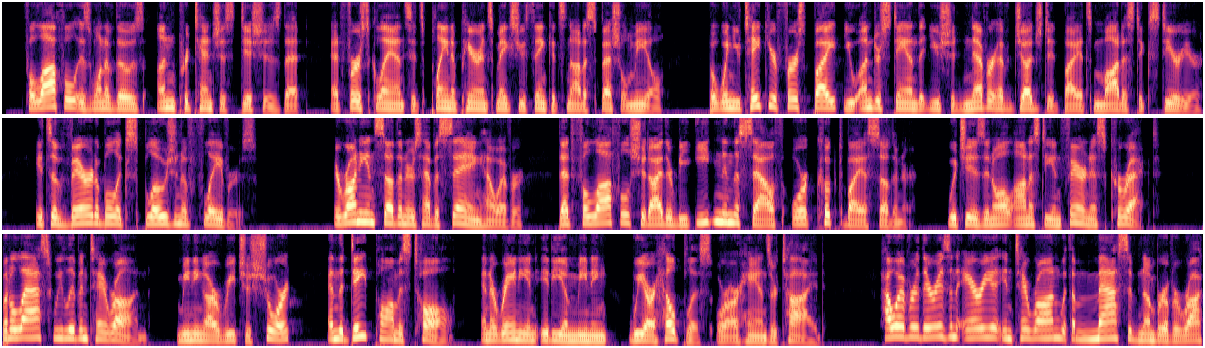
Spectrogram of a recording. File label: synthesized audio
